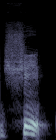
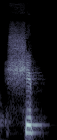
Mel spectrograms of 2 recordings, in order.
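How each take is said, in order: First: "sheep" with a long ee; long vowel. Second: "ship" with a short lax i; short vowel. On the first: Teacher showing a confusable pair, "sheep" with a long ee. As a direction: draw out the ee in "sheep". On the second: Teacher showing a confusable pair, "ship" with a short i. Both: Shown as a demonstration. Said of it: "Ini kadang-kadang orang banyak salah".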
